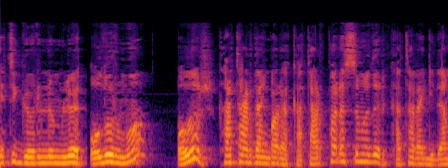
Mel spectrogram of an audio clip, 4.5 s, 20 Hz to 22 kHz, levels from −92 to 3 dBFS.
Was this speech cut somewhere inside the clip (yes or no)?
yes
